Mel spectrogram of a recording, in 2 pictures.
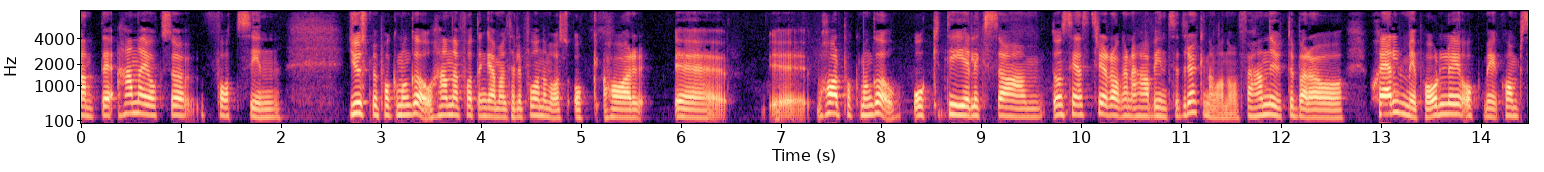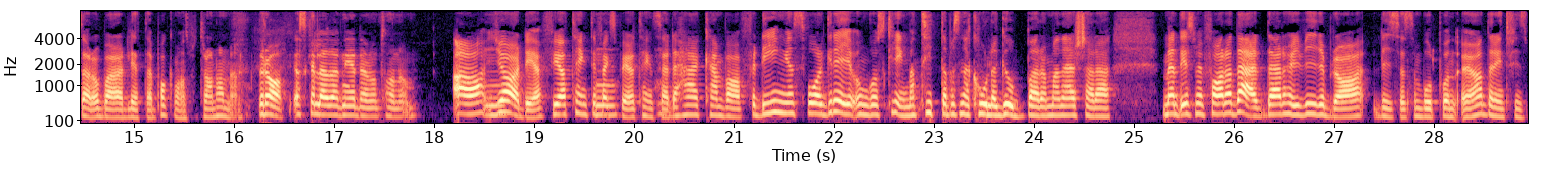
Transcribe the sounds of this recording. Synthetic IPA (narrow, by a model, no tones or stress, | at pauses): ant̪̚d̪ɛɦanhaɾjɔksɔfɔt̪ːsɪn | jɵst̪mɛpʰɔkɛmɔnɡo̰ʊɦanhaɾfɔt̪ːɛnɡamːalt̪ʰɛləfoːnavɔsɔkɦaɾ | ɦaɾpʰɔkːɛmɔnɡo̰ʊɔkd̪ɛæɭɪksɔmd̪̥ɔmseːnast̪ət̪ʰɾeːd̪ɑːɡaɳaɦaɾvɪɪnt̪əsɛt̪ːɾøːkəna̰vhɔ̰nːɔ̰mfœɾɦanæɾʉ̟ːt̪əbɑːɾaɔɧɛlvmepʰɔlːɪɔkmekʰɔmpɪ̥saɾɔbɑːɾaleːt̪aɾpʰɔkəmɔ̰nspʰɔt̪ʰɾɑːnhɔɾmə̰nb̥ɾɑːjɑɡskalɛːd̪aneːɖɛnʊt̪hɔnːɔ̰m | ʔɑːjœːɖɛfœɾjɑːɡ̚t̪ʰɛŋk̚t̪əfak̚t̪ɪspʰɔeɾɔt̪ʰɛŋk̪t̪əsaæːɖɛɦæːɾkʰanvɑːfœɖɛːɾɪŋːənsvoːɾɡɾɛjːɔɵmːɡoːskʰɾɪŋːmant̪ʰɪt̪ːaɾpʰɔsiːnakʰuːlaɡɵbːaɾɔmanæʂæːɾa | mɛnd̪ɛsɔmæɾfɑːɾad̪æɾd̪æɾɦaɾjɵvɪɾɛbɾɑːliːsasɔmbuːɾpʰɔɛnʔøːd̪æɖɛɪnt̪əfɪns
